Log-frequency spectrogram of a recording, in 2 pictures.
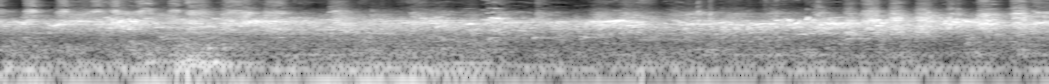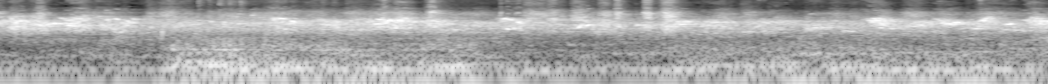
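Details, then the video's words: Many newly acquired Hogoromo budgerigars chattering over ten seconds; dense, buzzy warbling and chirping runs without pause, with faint clicking and rustling throughout. "عصافير البادجي الجديده .. البادجي الهوجورومو"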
